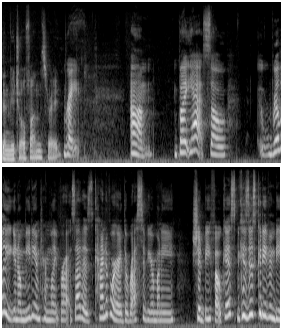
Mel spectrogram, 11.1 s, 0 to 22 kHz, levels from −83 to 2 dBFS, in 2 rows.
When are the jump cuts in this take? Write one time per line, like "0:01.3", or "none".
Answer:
none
